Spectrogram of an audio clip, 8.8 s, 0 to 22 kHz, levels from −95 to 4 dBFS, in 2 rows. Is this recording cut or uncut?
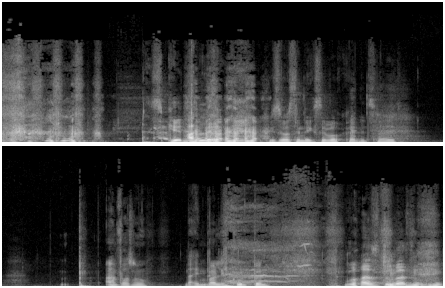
cut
